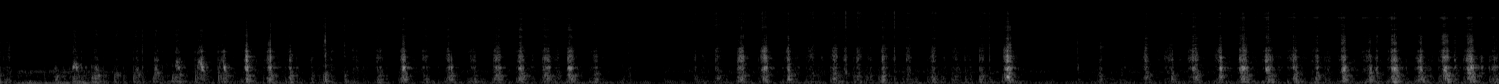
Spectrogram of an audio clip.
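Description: A wooden stick scratches a coated scratch-off paper page in a spiral-bound book. Quiet, dry rasping strokes come about two per second in uneven bursts, with short pauses around the 6-second and 10-second marks and one sharper scrape near 10 seconds.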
